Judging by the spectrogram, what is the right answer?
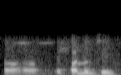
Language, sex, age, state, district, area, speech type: Telugu, male, 30-45, Andhra Pradesh, Srikakulam, urban, conversation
